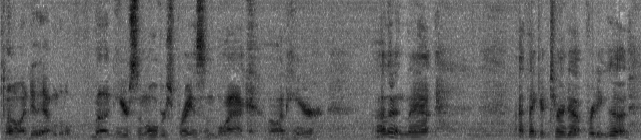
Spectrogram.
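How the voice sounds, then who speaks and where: A man, middle-aged, giving an unhurried, rambling, step-by-step commentary on hands-on restoration work, recorded indoors at home. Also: medium pitch, creaky, noisy background. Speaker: hobbyist radio restorer presenting own repair videos. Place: indoors at home, partly in a bathroom.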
